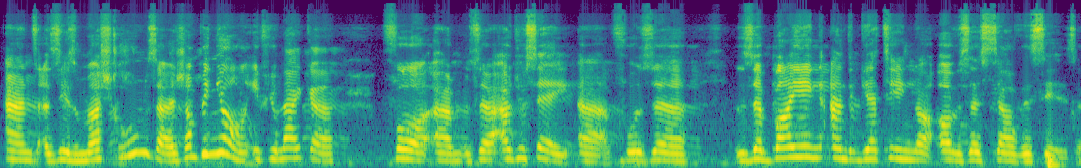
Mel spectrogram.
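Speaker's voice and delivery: put-on slow, halting French-accented English. Customer offering money and mushrooms to a ticket tout, French accent. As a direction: grope for the English words in a thick French accent. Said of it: "do it in your French accent".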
